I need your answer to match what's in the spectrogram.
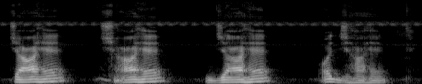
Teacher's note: इनका जो उच्चारण स्थान होता है इनका उच्चारण स्थान तालू होता है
